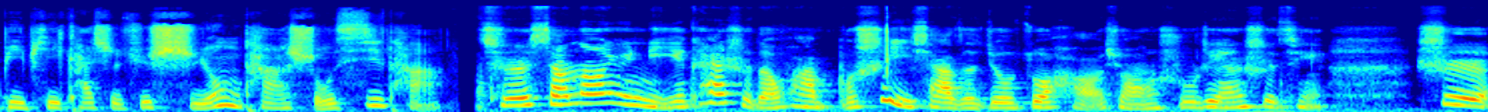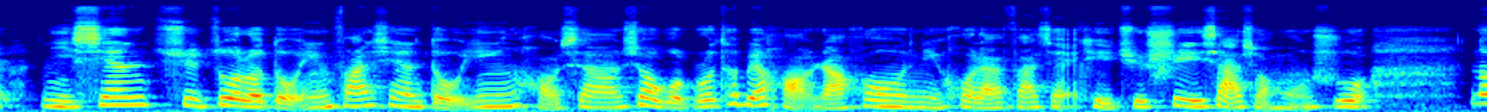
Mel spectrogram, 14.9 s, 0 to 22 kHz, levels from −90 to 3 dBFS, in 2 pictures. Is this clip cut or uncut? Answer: uncut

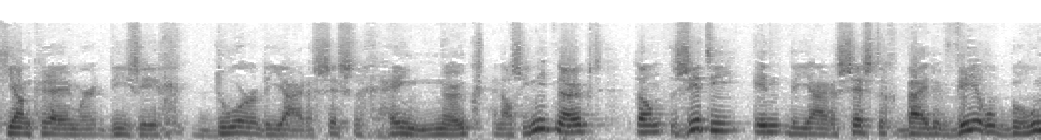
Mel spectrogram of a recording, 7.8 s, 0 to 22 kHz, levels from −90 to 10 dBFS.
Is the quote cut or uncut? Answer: cut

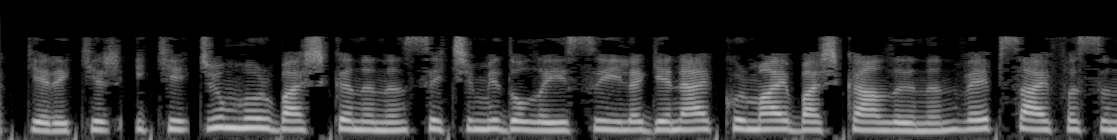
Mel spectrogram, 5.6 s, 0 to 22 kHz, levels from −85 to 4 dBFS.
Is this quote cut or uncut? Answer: cut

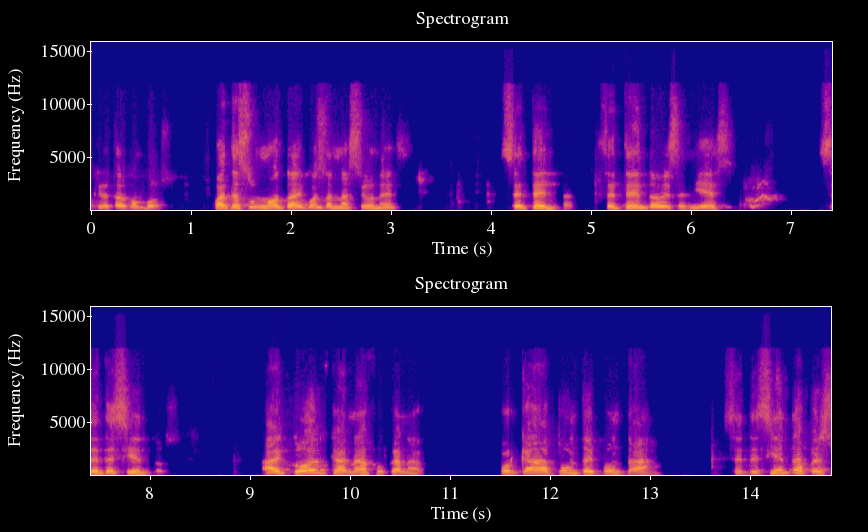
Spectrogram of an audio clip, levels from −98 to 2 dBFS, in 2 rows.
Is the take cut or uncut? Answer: uncut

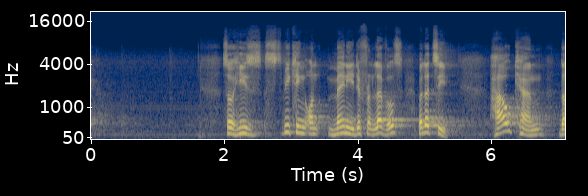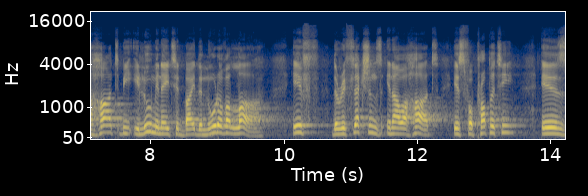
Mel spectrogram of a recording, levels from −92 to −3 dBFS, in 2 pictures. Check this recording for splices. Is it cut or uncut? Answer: cut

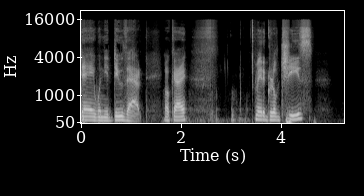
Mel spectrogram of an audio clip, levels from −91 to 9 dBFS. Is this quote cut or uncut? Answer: cut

